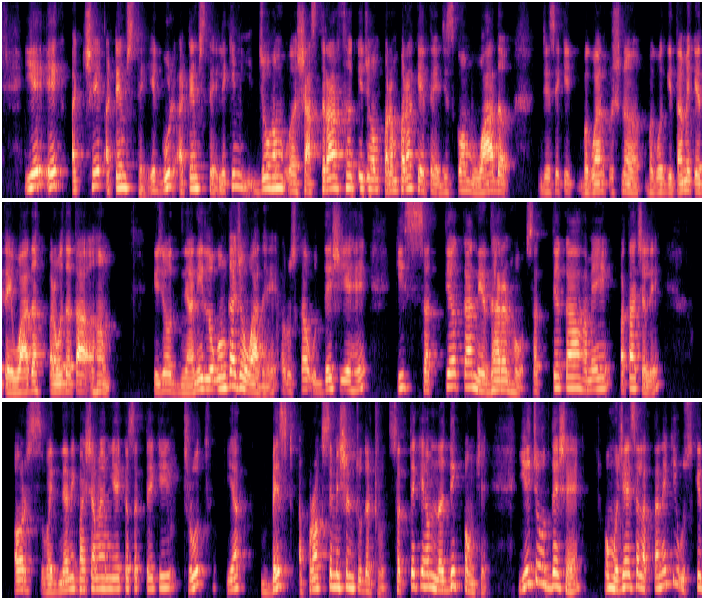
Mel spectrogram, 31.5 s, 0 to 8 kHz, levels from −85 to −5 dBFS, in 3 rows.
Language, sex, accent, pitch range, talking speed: English, male, Indian, 130-180 Hz, 120 wpm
